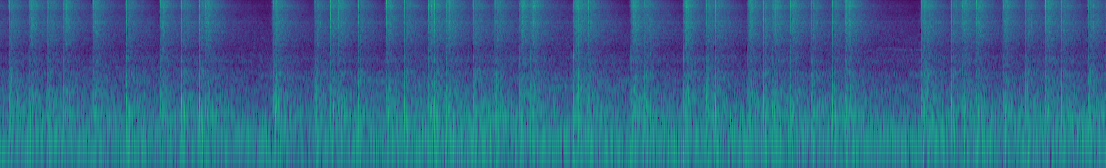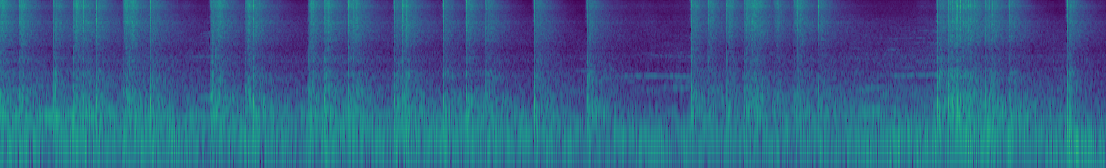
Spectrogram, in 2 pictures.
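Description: Aerial fireworks shells bursting in rapid succession: a dense run of booms and crackling stars, several bangs a second with hardly a pause.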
